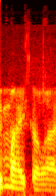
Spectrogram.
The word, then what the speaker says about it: Macheli: So, you could pronounce it either way, I guess, the way it's spelled, Yeah, right? I've heard it worse, so that's fine. But we do say Michael I. So. Michael is the way to go.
